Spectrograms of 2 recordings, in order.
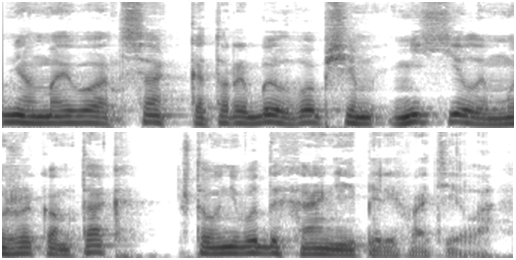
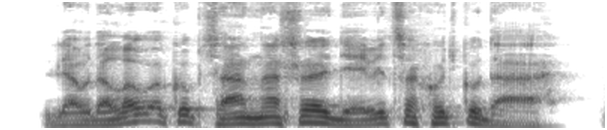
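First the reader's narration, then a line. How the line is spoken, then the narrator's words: Deep bass voice. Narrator (Russian): пробасил Борис Васильевич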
